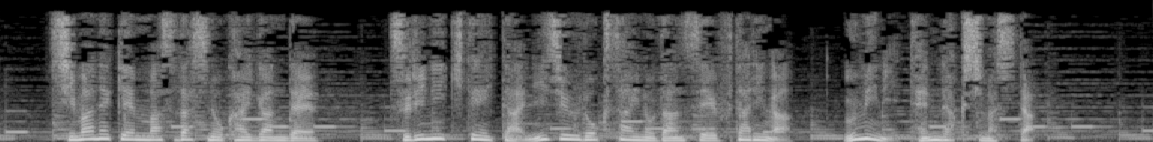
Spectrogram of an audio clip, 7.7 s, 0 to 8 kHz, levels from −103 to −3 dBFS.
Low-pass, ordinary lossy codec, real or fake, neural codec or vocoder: 7.2 kHz; MP3, 32 kbps; real; none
